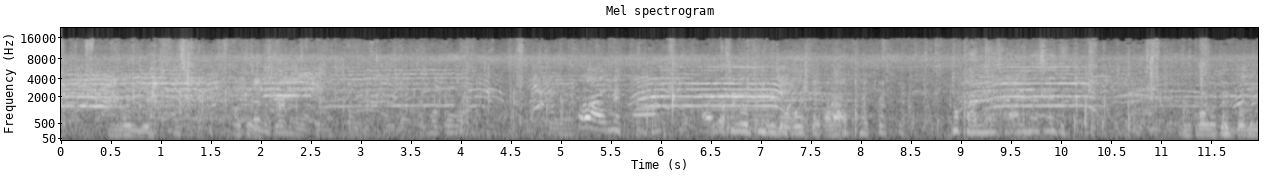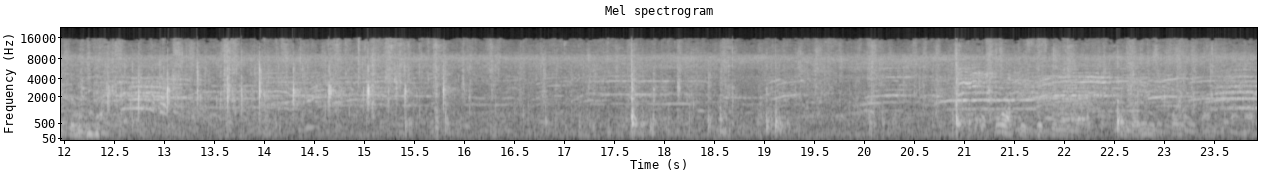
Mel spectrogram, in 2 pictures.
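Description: Young players shout and call out loudly across an outdoor court.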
